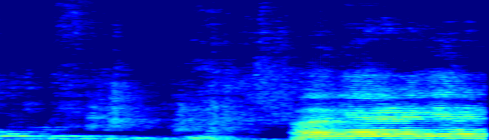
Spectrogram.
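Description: Unaccompanied Orthodox church chant: a held note dies away, a short pause follows, then voices come in loudly on a new phrase about one and a half seconds in.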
